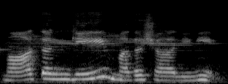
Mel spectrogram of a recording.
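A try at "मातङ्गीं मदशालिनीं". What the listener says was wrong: So Matangi is a little Dhirgha. Matangi Madashalini.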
